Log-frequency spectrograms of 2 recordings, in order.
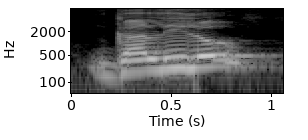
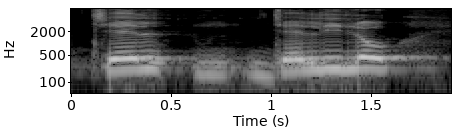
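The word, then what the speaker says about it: Galileo: गैलीलो या जेलिलो, इनमें से गैलीलो होगा। प्रोनाउंसिएशन में आप थोड़ी कर लीजिएगा, अगर आपको थोड़ी सी थोड़ा डाउट हो तो इसकी प्रोनाउंसिएशन गैलीलो ही है, मैंने लिखी हुई है पीछे।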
